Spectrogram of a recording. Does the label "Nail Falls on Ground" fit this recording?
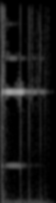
Yes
